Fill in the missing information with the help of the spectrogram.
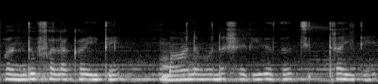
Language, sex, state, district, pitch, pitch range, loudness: Kannada, female, Karnataka, Dharwad, 230 Hz, 225-240 Hz, -16 LUFS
